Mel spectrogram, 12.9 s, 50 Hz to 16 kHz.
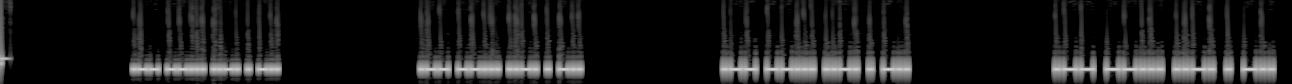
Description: Morse code, heard as a keyed tone, about 36 wpm, 700 Hz. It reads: W7FED W7FED W7FED W7FED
